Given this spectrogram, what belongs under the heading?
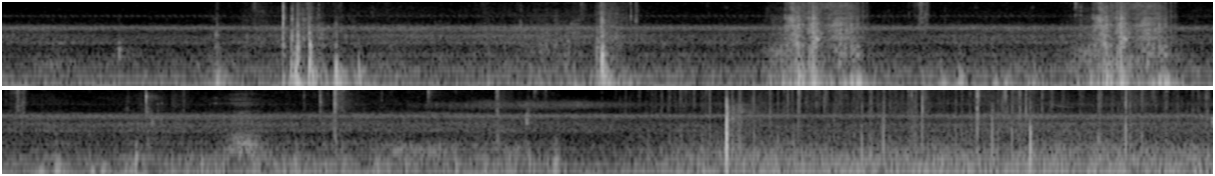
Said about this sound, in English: Look, the sun is setting. We should set up a small camp for tonight. Help me gather some sticks and leaves so they can build a small campfire.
